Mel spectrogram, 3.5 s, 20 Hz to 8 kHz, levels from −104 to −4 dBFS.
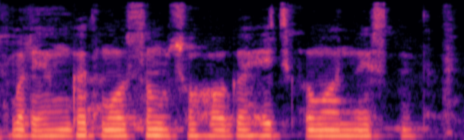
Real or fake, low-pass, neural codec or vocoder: fake; 7.2 kHz; codec, 16 kHz, 8 kbps, FreqCodec, larger model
